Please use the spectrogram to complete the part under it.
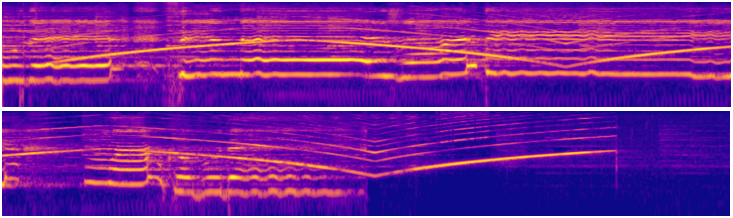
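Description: A police siren wails loudly, rising and falling, then cuts off.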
